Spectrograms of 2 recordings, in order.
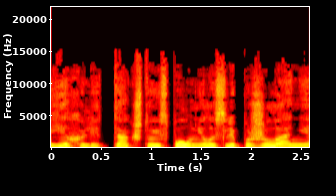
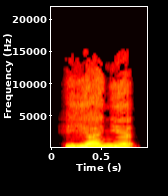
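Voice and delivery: high, meek, cut short; helpless high-pitched interjection; timid protest; 8 semitones higher than usual. A narrator's reading. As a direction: try weakly to break in, high. Wife cut off mid-protest.

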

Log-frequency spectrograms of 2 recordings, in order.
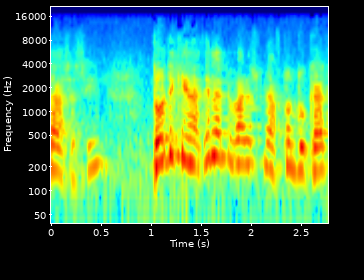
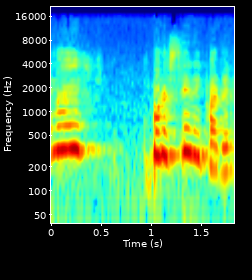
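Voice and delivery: high-pitched acted protest of the obvious; lightly acted, high incredulous monk; mock incredulous reply; 7 semitones higher than usual. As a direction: answer as if it were self-evident, pitched up. Acts monk answering the puzzled tester.

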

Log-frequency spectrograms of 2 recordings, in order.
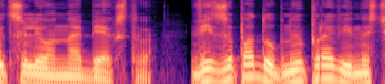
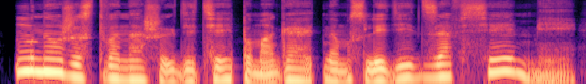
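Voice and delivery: slow seductive hiss, higher; breathy intimate voice; 5 semitones higher, slower than usual. A narrator's reading. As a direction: purr it slowly like a spider siren. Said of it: "тем же интимным придыханием". (интимное придыхание)

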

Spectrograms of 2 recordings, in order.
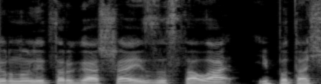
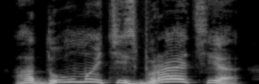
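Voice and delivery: higher, startled appeal; taken aback; 6 semitones higher than usual. Acted. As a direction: caught off guard, pleading. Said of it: "опешил от подобных слов Одноперст".

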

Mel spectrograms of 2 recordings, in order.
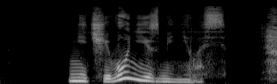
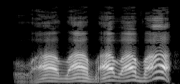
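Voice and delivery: slow, louder woof syllables; dog barking; 6 dB louder, slower than usual. A narrator's reading. The dog Eku barking in the bushes. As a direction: bark like a small dog.

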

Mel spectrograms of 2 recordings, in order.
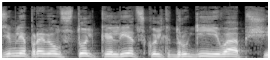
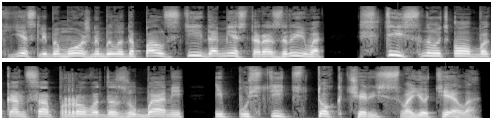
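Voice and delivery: ordinary delivery, nothing marked

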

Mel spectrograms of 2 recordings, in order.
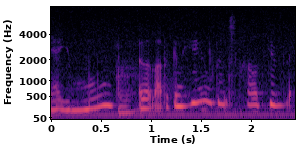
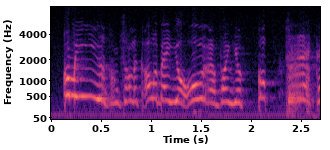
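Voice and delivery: raised, furious threat; higher and louder, boiling with rage; angry threat; 6 semitones higher, 8 dB louder, faster than usual. Acted. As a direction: shout him down like a wronged fiancée. Furious girlfriend threatens him.

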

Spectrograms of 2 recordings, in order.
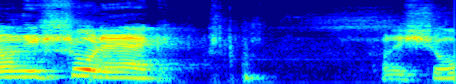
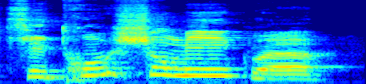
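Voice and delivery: french street slang; 5 semitones higher, much slower than usual. Retold or imitated. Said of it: "ceux qui font que parler en verlan".

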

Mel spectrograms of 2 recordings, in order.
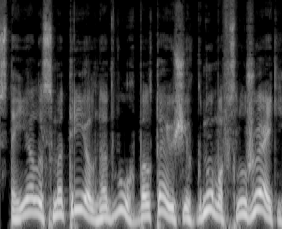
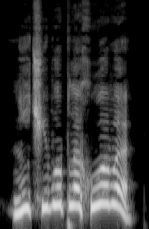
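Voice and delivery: very high indignant squeal; high-pitched outraged question; 13 semitones higher, 4 dB louder than usual. A narrator's reading. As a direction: squeal it in disbelief. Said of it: "взвизгнула Минди".

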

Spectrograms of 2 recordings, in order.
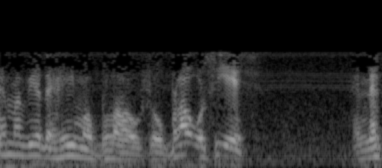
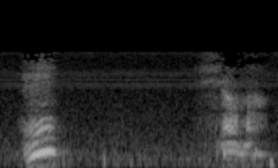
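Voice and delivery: usual speaking voice

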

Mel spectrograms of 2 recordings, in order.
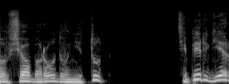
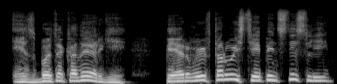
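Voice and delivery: raised voice, urgent report; alarmed report; 5 semitones higher, 4 dB louder than usual. A narrator's reading. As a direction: call it out over the commotion. Technicians report failure amid alarm. (тревожный громкий доклад)

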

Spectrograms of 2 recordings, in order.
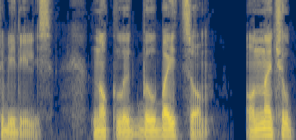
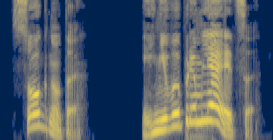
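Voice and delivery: much higher, giddy and astonished; gleeful amazement. Acted. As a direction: squeal it with delighted wonder. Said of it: "С весёлым изумлением отозвался". (с весёлым изумлением)

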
